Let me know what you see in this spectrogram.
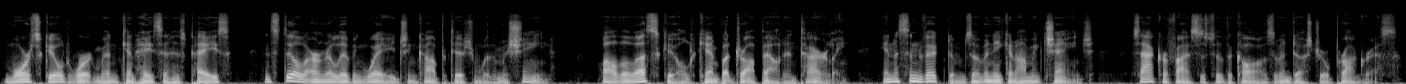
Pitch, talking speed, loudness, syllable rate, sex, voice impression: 90 Hz, 175 wpm, -20 LUFS, 5.5 syllables/s, male, very masculine, very adult-like, middle-aged, very thick, slightly relaxed, powerful, dark, slightly soft, muffled, fluent, very cool, very intellectual, sincere, very calm, very mature, very friendly, very reassuring, unique, elegant, slightly wild, sweet, kind, slightly modest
